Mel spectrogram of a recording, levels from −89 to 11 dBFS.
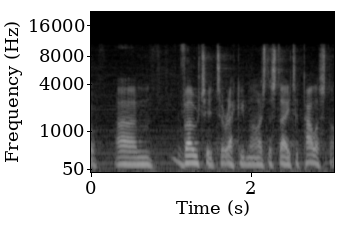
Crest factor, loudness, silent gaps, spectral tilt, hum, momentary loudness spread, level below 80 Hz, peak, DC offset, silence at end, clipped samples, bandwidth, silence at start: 20 dB; -33 LUFS; none; -4.5 dB/octave; none; 8 LU; -62 dBFS; -14 dBFS; under 0.1%; 0 s; under 0.1%; 11 kHz; 0 s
